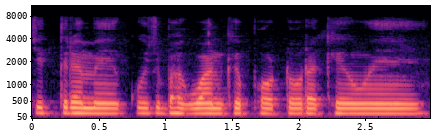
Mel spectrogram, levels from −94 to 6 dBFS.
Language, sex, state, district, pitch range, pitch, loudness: Hindi, male, Jharkhand, Ranchi, 145-150 Hz, 145 Hz, -16 LUFS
